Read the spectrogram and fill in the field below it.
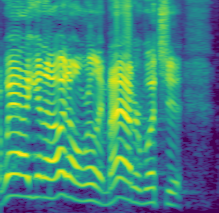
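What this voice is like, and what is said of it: Put-on Southern accent. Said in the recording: “Why do I go to a southern accent?”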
